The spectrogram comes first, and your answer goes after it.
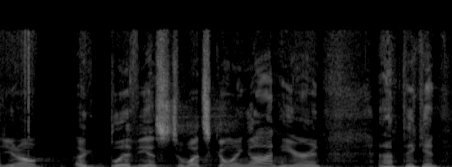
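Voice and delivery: ordinary talk, nothing marked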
